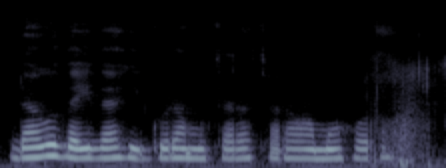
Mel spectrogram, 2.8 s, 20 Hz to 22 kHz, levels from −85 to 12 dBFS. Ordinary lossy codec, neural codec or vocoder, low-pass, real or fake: none; none; 19.8 kHz; real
